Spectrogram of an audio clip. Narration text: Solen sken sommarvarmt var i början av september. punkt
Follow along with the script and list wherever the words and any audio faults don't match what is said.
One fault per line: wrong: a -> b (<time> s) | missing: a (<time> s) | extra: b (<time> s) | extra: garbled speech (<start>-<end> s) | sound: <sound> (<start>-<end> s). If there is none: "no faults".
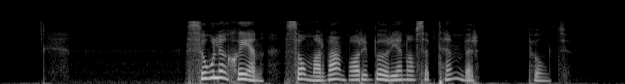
no faults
